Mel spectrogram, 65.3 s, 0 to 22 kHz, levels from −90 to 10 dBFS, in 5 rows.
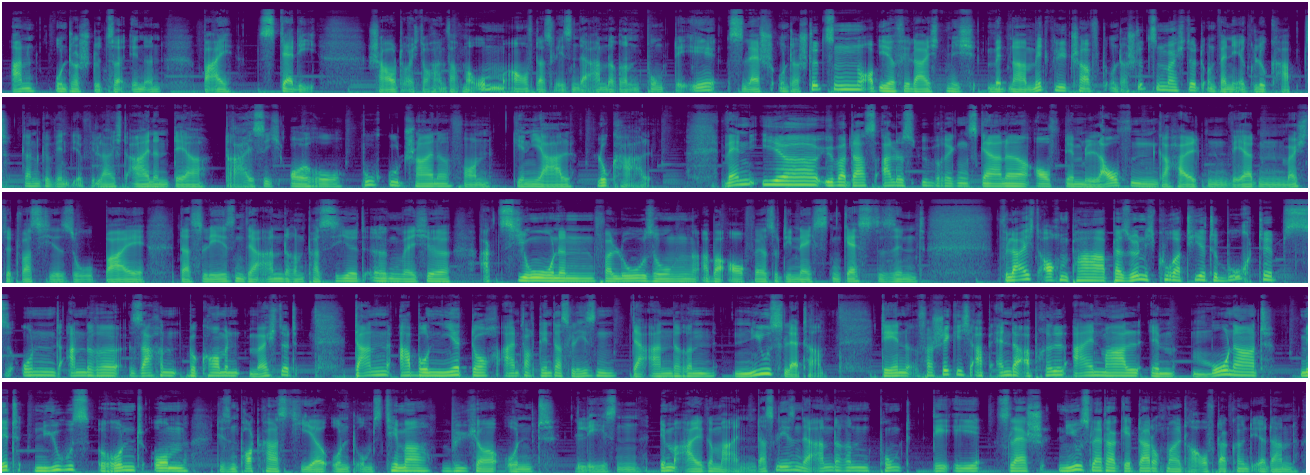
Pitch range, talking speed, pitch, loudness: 90-125 Hz, 125 wpm, 105 Hz, -19 LUFS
